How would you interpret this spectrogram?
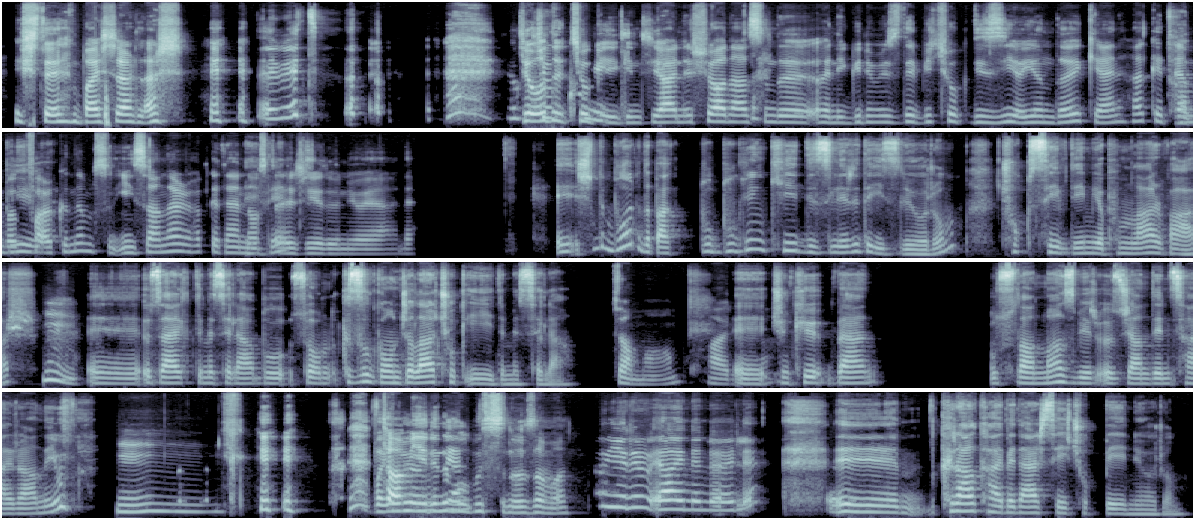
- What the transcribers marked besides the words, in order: tapping; chuckle; other background noise; chuckle; unintelligible speech; giggle; unintelligible speech; laughing while speaking: "hayranıyım"; laugh; chuckle; laughing while speaking: "O yeri"
- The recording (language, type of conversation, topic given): Turkish, podcast, Nostalji neden bu kadar insanı cezbediyor, ne diyorsun?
